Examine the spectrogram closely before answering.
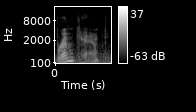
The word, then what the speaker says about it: Bremkamp: So, starting in that pole position, the number 78 of Mark Bremkamp, I believe is how you say that, Bremkamp.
